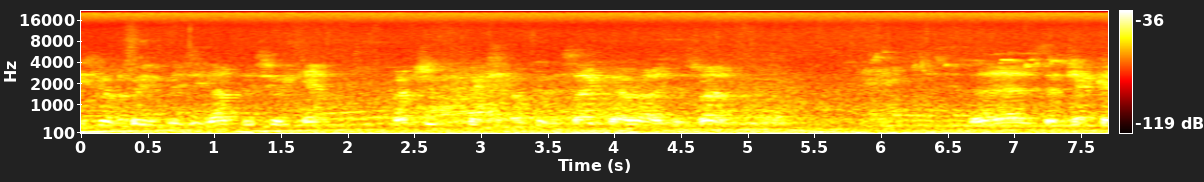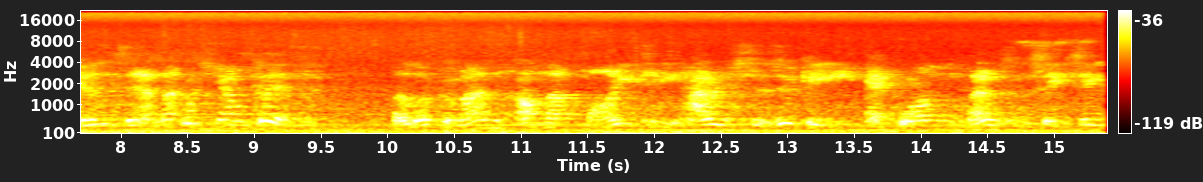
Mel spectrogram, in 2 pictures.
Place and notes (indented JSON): {
  "title": "Jacksons Ln, Scarborough, UK - olivers mount road racing ... 2021 ...",
  "date": "2021-05-22 11:03:00",
  "description": "bob smith spring cup ... classic superbikes practice ... dpa 4060s to Mixpre3 ...",
  "latitude": "54.27",
  "longitude": "-0.41",
  "altitude": "144",
  "timezone": "Europe/London"
}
